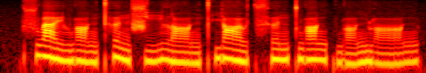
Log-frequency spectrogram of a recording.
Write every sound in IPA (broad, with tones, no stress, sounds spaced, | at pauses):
s w a˥˨ ɪ̯ l w ɑ˨˩ ŋ t̪ʰ ə˥˨ n ɕ i˨˦ l ɑ˨˩ ŋ t̪ʰ j ɑ˥˨ ʊ̯ t͡sʰ ə˦ n t̪ w ɑ˦ ŋ k w ɑ˨˦ ŋ ɻ ɑ˨˦ ŋ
